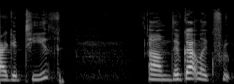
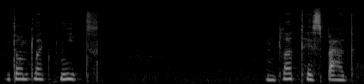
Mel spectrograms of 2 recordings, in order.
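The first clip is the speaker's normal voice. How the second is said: soft, halting fairy voice; quiet little fairy explaining its tastes; matter-of-fact fairy; 7 dB quieter than usual. Acted. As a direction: state it simply with long hesitations.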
